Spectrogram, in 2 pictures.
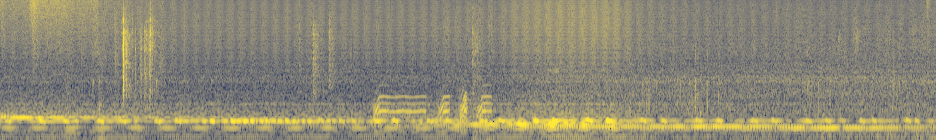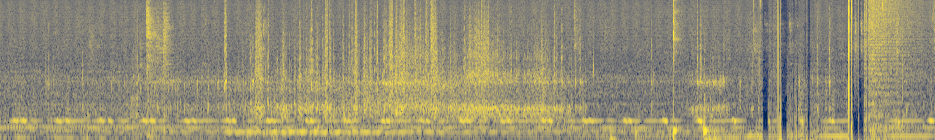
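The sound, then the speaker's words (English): A theremin being tuned: steady, wavering humming tones that drift in pitch, with a brief stepped flutter of higher notes, then a few louder crackling thumps near the end. No one speaks. “Please be quiet while Echo tunes the theremin.”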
